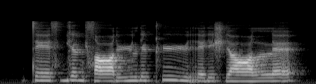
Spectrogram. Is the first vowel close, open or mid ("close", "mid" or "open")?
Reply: mid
